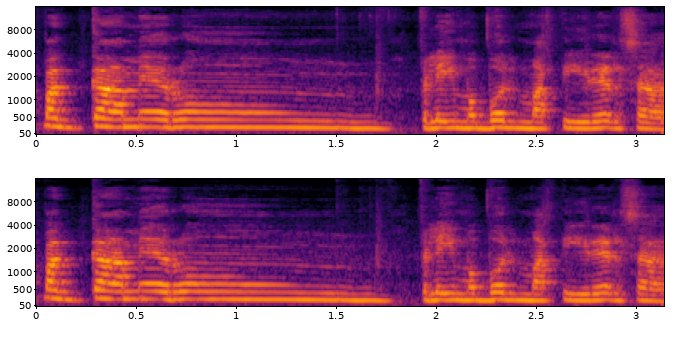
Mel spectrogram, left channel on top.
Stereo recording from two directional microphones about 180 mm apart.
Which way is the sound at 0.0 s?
5° left (ahead or behind).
